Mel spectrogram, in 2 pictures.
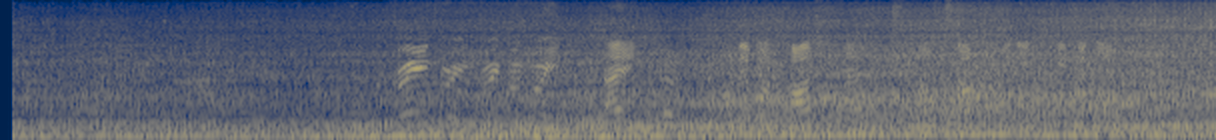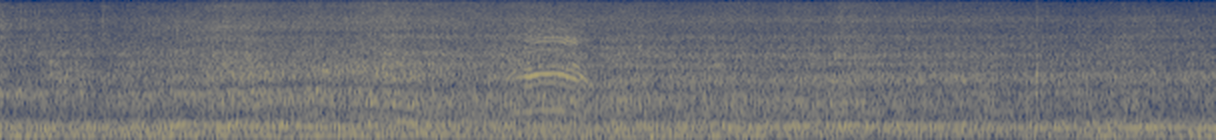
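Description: Race car engines roar loudly around a dirt track outdoors.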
